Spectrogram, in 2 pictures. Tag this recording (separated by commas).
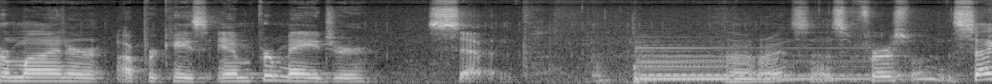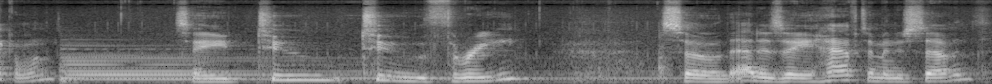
Music, Keyboard (musical), Piano, Musical instrument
